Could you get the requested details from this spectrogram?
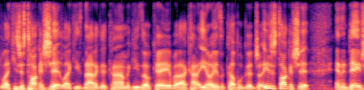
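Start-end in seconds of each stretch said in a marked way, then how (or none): none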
